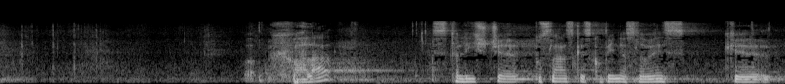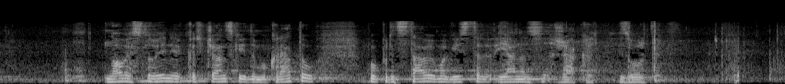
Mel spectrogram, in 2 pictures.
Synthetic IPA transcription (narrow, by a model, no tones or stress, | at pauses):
xʋaːla | st̪aliːʃt͡ʃɛpɔslaːnskɛskupiːnɛslɔʋeːnskʰɛ | nɔːʋɛslɔʋeːnijɛkəɾʃt͡ʃaːnskiɣd̪ɛmɔkɾaːt̪ɔwbopɾɛt̪st̪aːʋiwmaɡist̪əɾjaːnɛzʒaːkɛlizʋoːlt̪ɛ̥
